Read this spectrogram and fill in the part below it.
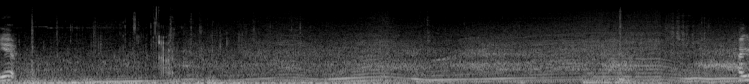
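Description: A car engine revs up and down as the car pulls away.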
